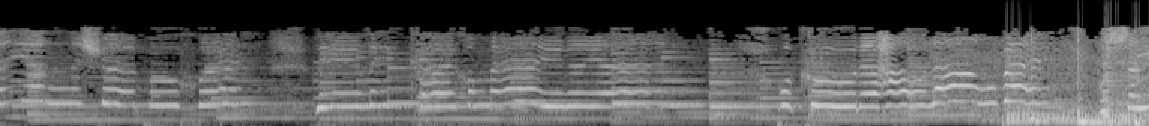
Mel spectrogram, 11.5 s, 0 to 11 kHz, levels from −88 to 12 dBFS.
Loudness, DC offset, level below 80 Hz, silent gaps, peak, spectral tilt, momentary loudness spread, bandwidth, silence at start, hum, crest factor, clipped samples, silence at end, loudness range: -16 LUFS; under 0.1%; -30 dBFS; none; 0 dBFS; -7.5 dB/octave; 12 LU; 6.8 kHz; 0 s; none; 16 dB; under 0.1%; 0 s; 8 LU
